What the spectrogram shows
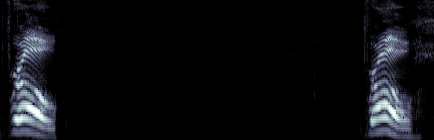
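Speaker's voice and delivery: talking through stifled laughter. Reacting to a clip, trying not to laugh: laughing while talking. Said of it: "I'm trying not to laugh".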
